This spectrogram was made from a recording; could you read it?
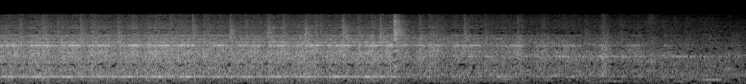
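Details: Sibley drill press with new leather flat belt and No. 25 alligator lacing: even whirring run with a light steady tick about three times a second as the laced joint passes. Normal running.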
